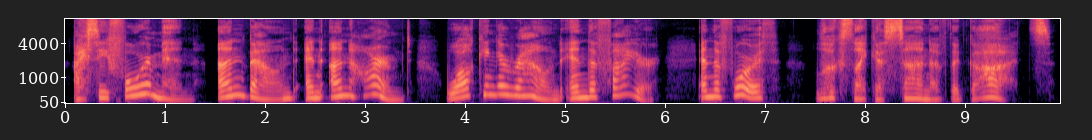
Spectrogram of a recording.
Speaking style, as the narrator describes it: exclaimed

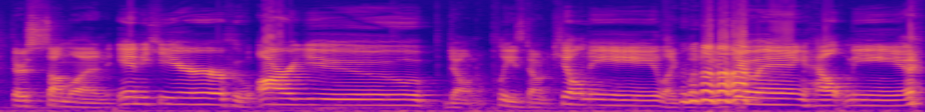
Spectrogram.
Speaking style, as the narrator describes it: screaming in the middle of the night

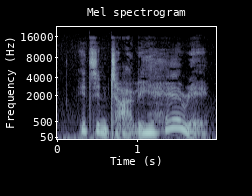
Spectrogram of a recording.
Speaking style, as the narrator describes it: he exclaimed

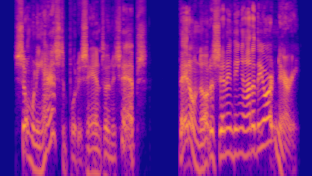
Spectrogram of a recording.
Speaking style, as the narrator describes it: Wright said brightly

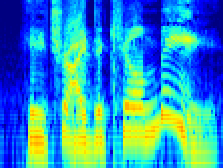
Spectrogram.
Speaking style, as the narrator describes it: screeched the creature

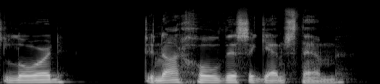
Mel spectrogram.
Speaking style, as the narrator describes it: cried out in a loud voice

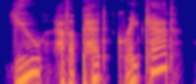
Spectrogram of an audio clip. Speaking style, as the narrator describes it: Cassandra exclaimed

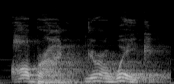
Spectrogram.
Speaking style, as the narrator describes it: Kalantar exclaimed

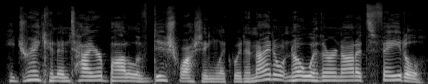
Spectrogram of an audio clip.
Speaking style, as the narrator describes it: she said urgently

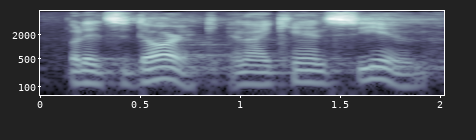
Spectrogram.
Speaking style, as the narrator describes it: Owl says

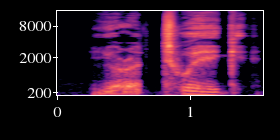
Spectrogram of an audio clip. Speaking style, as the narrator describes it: she whispered in his ear

